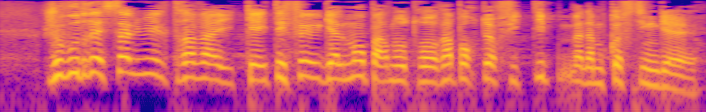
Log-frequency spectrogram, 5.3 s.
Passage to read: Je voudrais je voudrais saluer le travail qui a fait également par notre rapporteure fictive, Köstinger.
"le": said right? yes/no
yes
